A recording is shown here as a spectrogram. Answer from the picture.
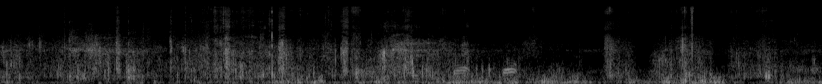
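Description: Irregular scraping and crunching of frozen soil and snow as a buried trap is dug out and pulled by hand, with boots shifting in the snow.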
